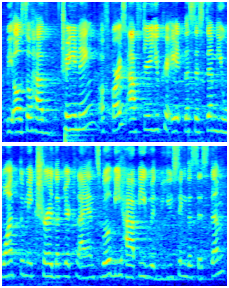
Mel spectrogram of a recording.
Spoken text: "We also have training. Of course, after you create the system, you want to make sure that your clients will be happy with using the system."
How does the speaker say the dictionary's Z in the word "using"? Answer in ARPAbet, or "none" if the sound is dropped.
S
